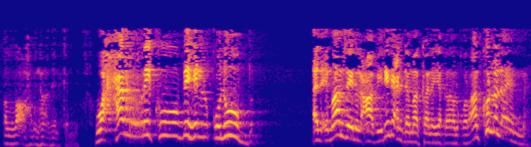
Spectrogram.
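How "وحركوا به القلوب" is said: slow, weighty reading; slow emphatic quote. Shown as a demonstration. Preacher urging to pause at the wonders, slow. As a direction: dwell on every word. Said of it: "بتأني".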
